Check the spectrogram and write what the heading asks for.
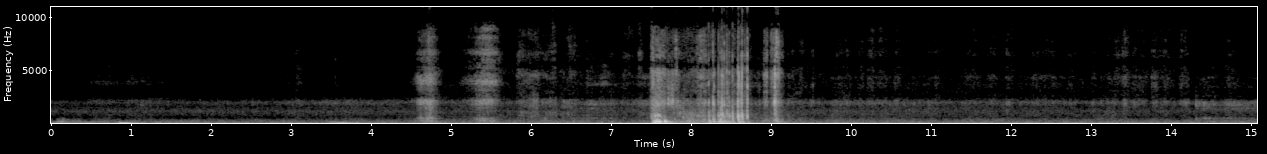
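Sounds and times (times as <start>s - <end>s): noisy breath and rustling: 4.4s - 15.0s.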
